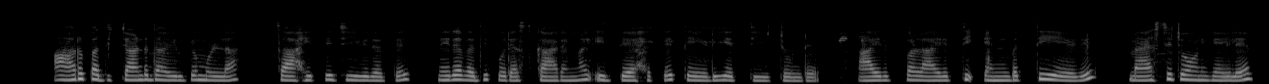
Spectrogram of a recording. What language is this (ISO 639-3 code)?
mal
